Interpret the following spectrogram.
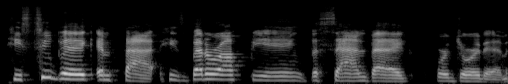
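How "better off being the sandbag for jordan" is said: ordinary talk, nothing marked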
